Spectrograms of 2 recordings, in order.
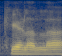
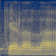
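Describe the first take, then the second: No difference in how they are said.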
